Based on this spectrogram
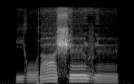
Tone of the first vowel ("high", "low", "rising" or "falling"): low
